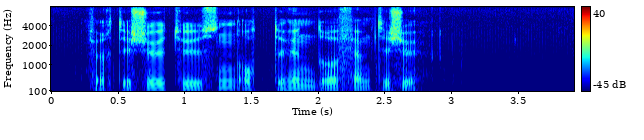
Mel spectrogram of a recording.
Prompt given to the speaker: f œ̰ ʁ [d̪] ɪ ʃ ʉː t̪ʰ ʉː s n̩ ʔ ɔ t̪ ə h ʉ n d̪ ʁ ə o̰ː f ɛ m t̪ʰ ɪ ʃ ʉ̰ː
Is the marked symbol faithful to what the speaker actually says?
no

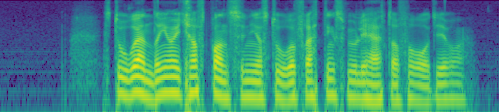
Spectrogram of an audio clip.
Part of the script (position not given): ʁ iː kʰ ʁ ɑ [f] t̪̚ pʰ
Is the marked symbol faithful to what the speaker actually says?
yes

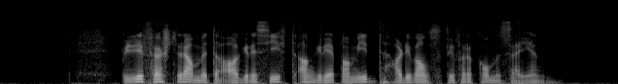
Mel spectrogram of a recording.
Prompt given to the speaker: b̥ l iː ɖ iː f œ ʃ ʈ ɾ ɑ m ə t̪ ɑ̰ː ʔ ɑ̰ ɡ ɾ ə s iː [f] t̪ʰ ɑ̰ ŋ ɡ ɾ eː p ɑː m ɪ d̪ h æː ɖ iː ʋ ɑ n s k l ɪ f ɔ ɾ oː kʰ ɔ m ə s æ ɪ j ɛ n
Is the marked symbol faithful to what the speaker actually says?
yes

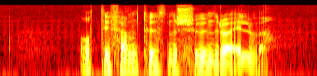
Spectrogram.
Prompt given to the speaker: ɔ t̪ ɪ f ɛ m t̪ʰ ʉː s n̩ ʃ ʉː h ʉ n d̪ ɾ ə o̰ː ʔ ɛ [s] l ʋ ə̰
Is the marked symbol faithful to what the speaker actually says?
no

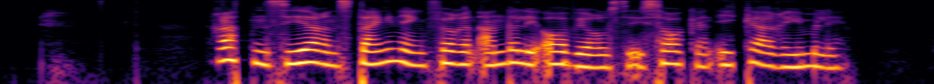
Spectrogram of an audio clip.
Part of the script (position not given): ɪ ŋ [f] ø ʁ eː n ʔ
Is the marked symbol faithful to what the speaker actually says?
yes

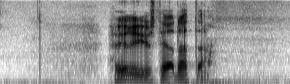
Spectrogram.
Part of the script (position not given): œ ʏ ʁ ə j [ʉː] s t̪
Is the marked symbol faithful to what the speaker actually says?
no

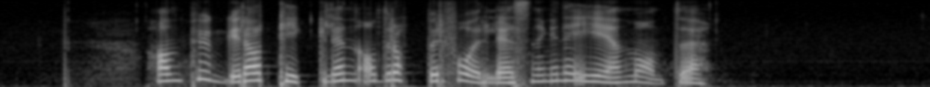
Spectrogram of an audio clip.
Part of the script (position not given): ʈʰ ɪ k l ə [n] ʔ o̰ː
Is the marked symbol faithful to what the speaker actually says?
yes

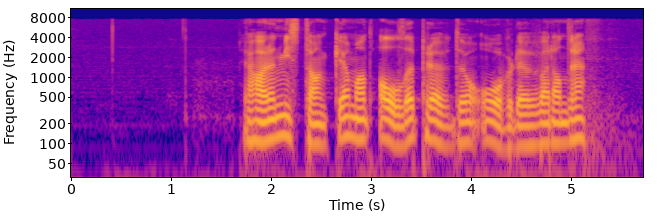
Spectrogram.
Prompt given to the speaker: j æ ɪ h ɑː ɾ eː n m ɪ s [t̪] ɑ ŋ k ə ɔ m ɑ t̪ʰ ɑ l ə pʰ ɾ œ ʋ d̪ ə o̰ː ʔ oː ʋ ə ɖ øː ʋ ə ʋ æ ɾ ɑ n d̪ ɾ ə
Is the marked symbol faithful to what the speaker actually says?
no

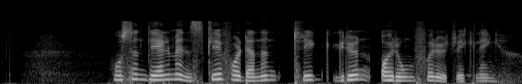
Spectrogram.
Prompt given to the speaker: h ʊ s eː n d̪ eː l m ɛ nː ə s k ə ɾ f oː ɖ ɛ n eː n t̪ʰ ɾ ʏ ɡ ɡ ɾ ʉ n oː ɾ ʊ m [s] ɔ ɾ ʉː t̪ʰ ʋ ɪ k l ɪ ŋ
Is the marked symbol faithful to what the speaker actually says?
no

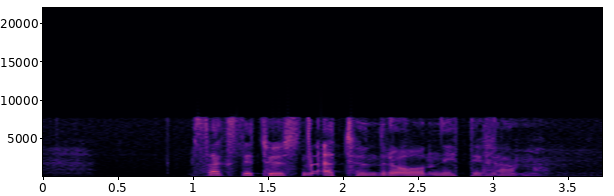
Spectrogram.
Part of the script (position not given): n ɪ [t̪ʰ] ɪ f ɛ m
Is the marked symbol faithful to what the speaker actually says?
no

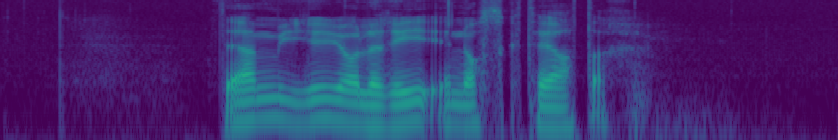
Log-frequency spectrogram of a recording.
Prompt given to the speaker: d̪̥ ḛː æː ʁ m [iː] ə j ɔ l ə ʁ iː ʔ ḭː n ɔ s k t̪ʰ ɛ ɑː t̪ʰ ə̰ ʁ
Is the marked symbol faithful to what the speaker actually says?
no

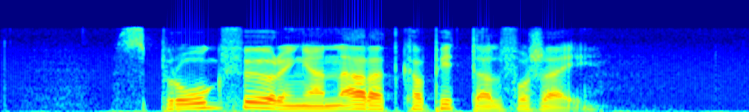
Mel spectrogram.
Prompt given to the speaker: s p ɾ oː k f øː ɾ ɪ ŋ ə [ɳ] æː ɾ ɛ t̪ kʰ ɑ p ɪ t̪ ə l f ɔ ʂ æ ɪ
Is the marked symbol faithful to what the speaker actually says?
no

